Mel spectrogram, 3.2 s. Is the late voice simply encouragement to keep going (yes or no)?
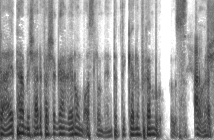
yes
